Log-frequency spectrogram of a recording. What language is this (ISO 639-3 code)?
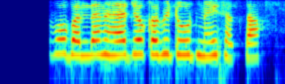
hin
